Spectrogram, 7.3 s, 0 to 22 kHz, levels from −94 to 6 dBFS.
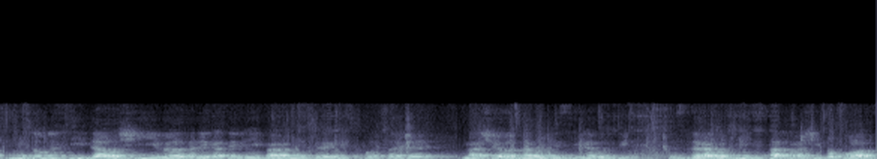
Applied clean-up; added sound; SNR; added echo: neural separator model SepFormer DNS4.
